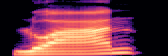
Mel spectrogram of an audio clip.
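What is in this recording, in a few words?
"luan4", Mandarin Chinese; HSK; HSK4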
